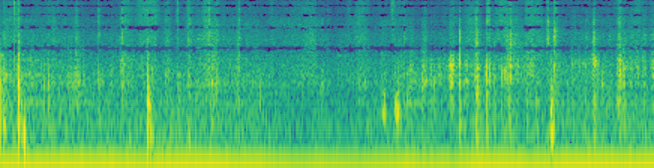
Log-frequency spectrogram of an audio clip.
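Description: Stiff, cardboard-like pages of a large coloring book being turned and handled, giving scattered light taps and rustles.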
